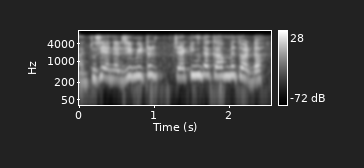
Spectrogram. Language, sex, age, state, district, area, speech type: Punjabi, female, 45-60, Punjab, Fazilka, rural, spontaneous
